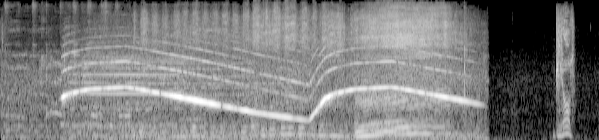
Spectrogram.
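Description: An ambulance siren wails while driving, a loud close sweeping tone rising and falling over engine rumble for several seconds, then cutting off abruptly, followed by a brief voice.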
